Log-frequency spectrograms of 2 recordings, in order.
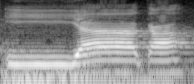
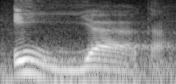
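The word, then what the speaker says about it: إياك: Supaya yaknya itu bukan terkesan huruf mad, bukan iya, seolah ada ya pertama huruf mad, yang kedua ya yang biasa bacanya iyyaka. Nah itu kan nanti kan jadi ada salah paham, makanya ditekan tuh iyyaka supaya menjelaskan kepada pendengar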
